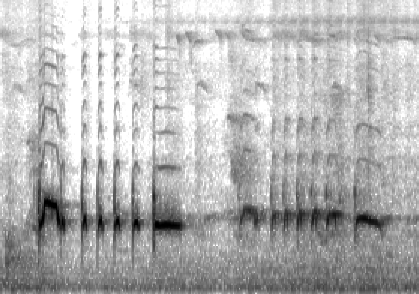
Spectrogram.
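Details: Crossbred Bangkok-local zebra dove in full song, used to prompt other birds to sing: a long coo, four short coos and a drawn-out note, then a softer run of quick fluttering coos ending in a longer one.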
